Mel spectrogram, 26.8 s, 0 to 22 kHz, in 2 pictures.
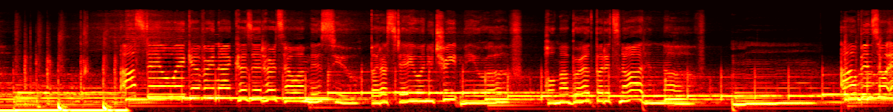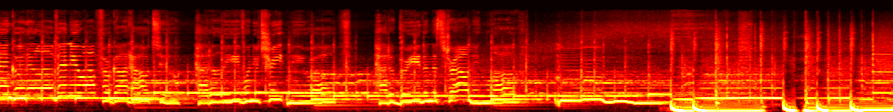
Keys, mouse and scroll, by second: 1.9 ctrl+c, 3.2 ctrl+v, 8.0 ctrl+a, 8.9-10.4 typing, 13.7 ctrl+click, 19.5-20.0 ctrl+scroll down 2, 20.4 ctrl+scroll down 1.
